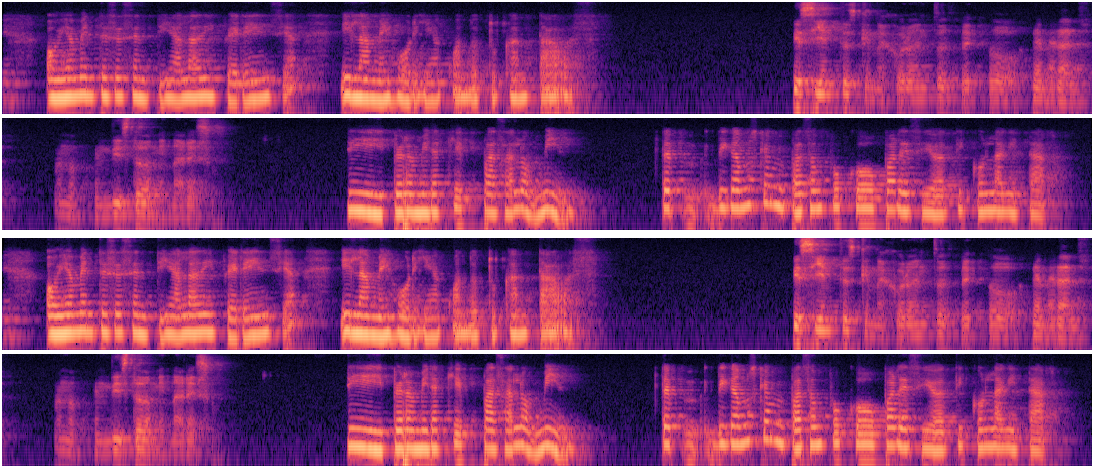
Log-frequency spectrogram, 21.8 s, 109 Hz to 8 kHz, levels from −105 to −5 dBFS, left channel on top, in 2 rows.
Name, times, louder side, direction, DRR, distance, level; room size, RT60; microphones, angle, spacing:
voice 1, 0.0-5.9 14.4-16.6 17.5-21.3, right 1 dB, 80° right, 5 dB, 2.1 m, -28 dB
voice 2, 7.9-10.8 11.4-13.0, right 3 dB, 40° right, 3 dB, 3.1 m, -37 dB
25.5 x 22.5 x 5.0 m, 0.63 s
head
